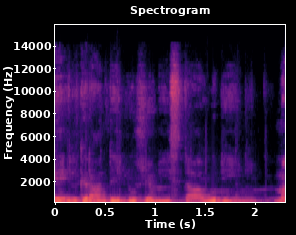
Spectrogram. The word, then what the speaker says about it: Houdini: In realtà la pronuncia corretta non è Houdini, come siamo soliti chiamarlo qui da noi in Italia, ma Houdini.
